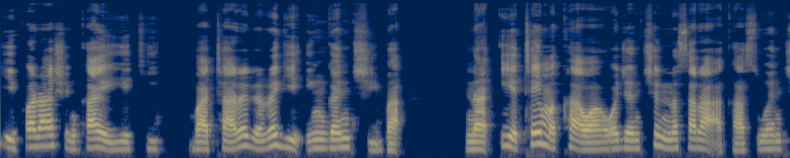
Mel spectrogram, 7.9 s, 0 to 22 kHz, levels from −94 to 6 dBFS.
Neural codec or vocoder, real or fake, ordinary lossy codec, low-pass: vocoder, 48 kHz, 128 mel bands, Vocos; fake; none; none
